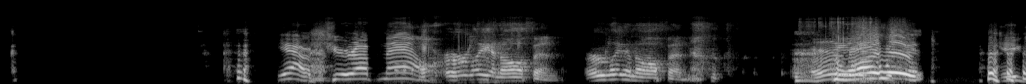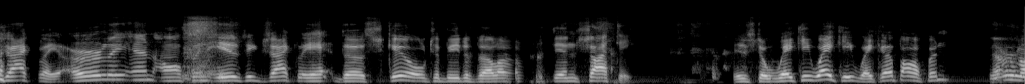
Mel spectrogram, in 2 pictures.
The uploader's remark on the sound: skype calls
